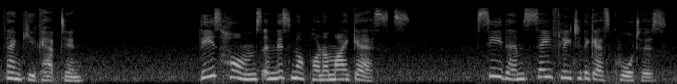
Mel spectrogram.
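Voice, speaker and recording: A young noblewoman from a fantasy game. Her voice sits fairly high, poised and reserved, with formal dutiful phrasing and faint ambient noise behind her. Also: sing-song, measured pace. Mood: formal, resolute. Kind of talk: video game cutscene acting.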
